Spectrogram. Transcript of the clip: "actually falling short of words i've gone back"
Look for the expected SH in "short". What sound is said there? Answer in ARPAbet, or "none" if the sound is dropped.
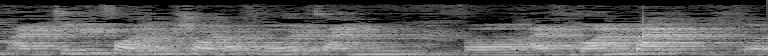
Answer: SH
